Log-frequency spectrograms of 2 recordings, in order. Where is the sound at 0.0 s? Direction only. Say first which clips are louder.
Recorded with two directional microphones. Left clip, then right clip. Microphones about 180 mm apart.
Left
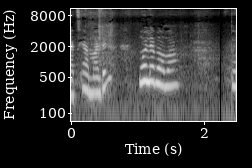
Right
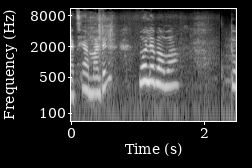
Right 7 dB; 15° left (ahead or behind).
